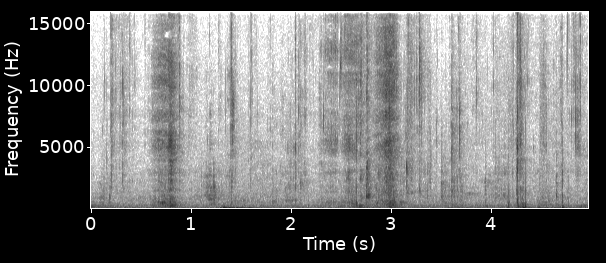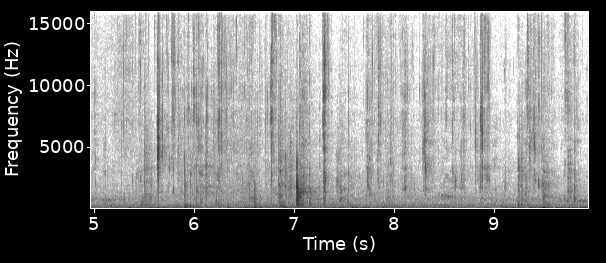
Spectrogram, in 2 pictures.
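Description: Close-up eating sounds: chewing and crunching of churmur chaat, with scattered crunchy bites and mouth clicks.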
